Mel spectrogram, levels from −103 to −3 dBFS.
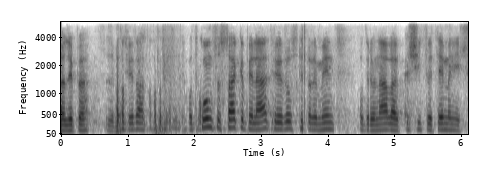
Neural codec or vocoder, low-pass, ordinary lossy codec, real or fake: codec, 24 kHz, 0.9 kbps, WavTokenizer, medium speech release version 1; 5.4 kHz; none; fake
